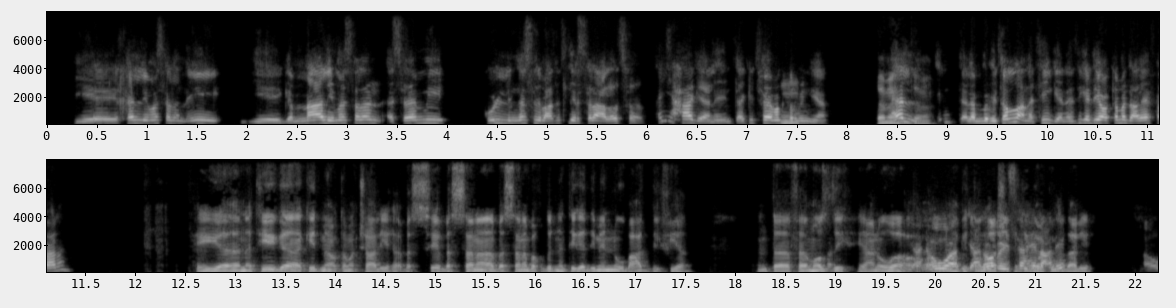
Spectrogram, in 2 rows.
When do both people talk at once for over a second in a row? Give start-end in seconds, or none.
19.7-21.5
